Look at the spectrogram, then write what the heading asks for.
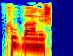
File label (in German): "kubanisch", German; adjectives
